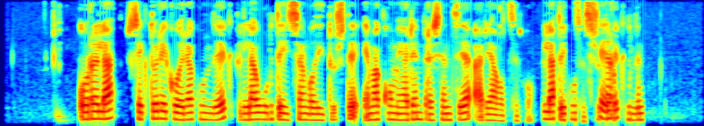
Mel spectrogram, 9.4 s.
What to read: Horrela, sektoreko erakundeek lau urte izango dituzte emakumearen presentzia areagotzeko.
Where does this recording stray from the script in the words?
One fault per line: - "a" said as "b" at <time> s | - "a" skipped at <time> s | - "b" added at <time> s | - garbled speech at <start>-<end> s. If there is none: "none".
- garbled speech at 7.2-8.6 s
